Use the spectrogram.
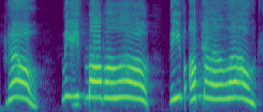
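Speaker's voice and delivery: put-on high, loud child's shout; imitated kid yelling at a sibling; King. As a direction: holler protectively like a small boy. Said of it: "I hear King going".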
